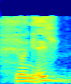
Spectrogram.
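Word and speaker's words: Jonigk: Okunuyor? Yonik.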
